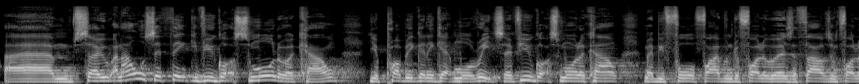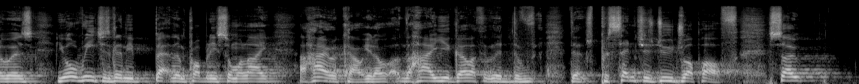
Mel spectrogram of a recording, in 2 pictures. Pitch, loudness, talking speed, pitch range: 145 Hz, -19 LUFS, 225 wpm, 135-165 Hz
